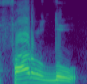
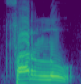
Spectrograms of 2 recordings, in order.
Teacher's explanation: ini huruf dha, ya, banyak yang terutama di Kepulauan Jawa ya menjadi L, ya. Fardu misalnya, kata-kata fardu ya menjadi farlu, akhirnya menjadi kata-kata perlu, ya.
